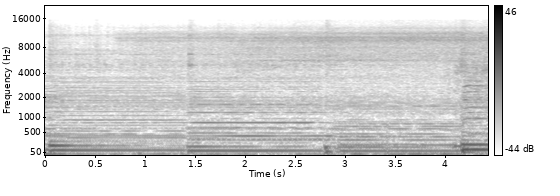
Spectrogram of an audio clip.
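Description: Instrumental music: sustained chords over a heavy bass, changing chord about every second and a half.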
